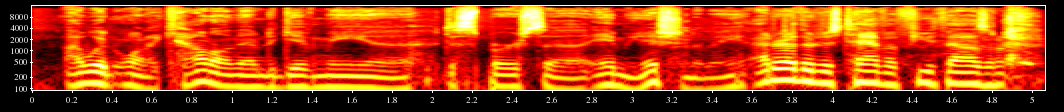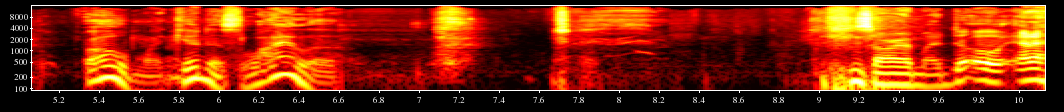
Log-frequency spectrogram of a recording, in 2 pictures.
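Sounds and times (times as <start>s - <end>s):
speech: 0.2s - 7.9s, 9.0s - 10.1s
dog coughing: 4.8s - 5.2s, 7.0s - 8.0s.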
